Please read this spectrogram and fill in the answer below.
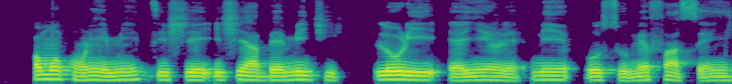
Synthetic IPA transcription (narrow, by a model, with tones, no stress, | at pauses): ɔ˧mɔ̃˧kɔ̃˨ɾ̃ĩ˧˨mĩ˨˦ti˧ʃe˧i˧ʃɛ˦a˧bɛ˧mĩ˦d͡ʒi˦˨ | lo˦ɾi˦ɛ˨j̃ĩ˧ɾɛ˨nĩ˦o˧su˨mɛ˨˦fa˦˨sɛ˨˦j̃ĩ˧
